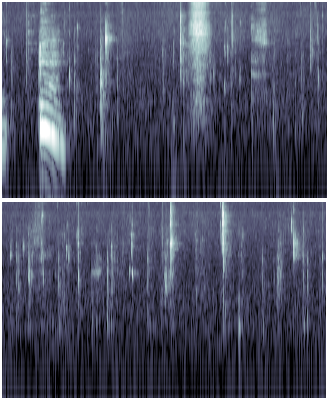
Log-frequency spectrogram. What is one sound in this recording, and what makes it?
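Crisp food crunches between teeth in soft, scattered bites close by.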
